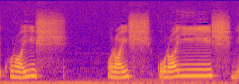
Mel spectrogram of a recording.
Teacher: Quraisyinnya punya sifat tafasyi atau menyebarkan angin ya, jadi Quraisy.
